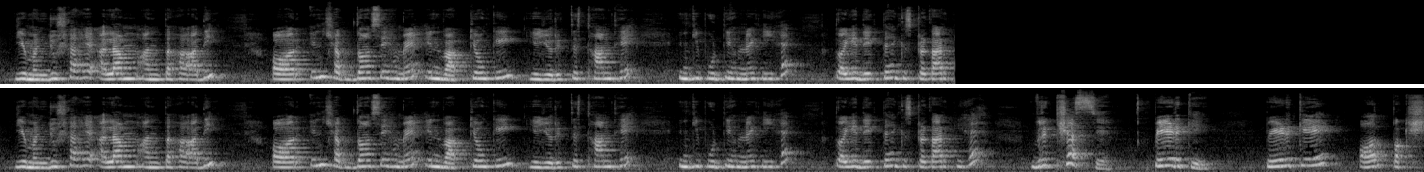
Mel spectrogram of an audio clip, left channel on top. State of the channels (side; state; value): left; drops out; at 9.6 s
